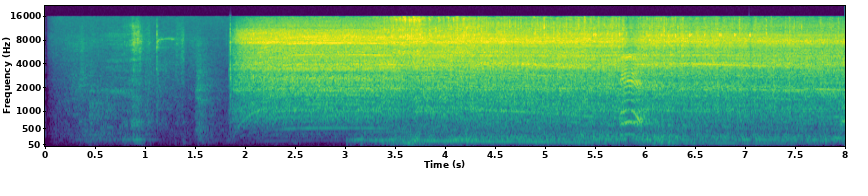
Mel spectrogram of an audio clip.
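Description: A few faint knocks as the iPod touch is pressed into a wooden holding block, then about two seconds in a power drill starts and runs steadily, its bit boring into the iPod's shattered glass screen.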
